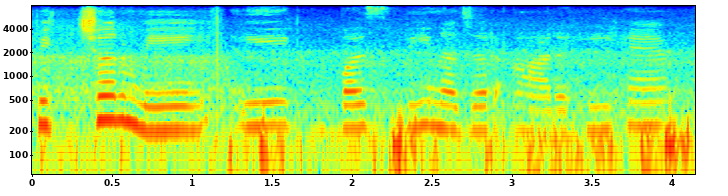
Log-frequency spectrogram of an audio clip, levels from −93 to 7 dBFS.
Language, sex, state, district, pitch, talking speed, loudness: Hindi, female, Punjab, Fazilka, 210 Hz, 130 wpm, -18 LUFS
